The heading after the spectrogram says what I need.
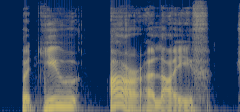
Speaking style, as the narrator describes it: she said

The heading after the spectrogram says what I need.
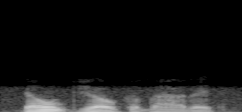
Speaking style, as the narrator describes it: Anne said quietly

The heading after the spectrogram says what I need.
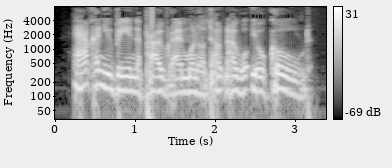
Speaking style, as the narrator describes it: said Dibbler irritably

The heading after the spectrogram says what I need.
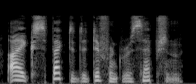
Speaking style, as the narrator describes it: she muttered

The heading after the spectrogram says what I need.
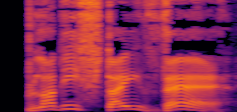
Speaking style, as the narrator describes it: he yelled

